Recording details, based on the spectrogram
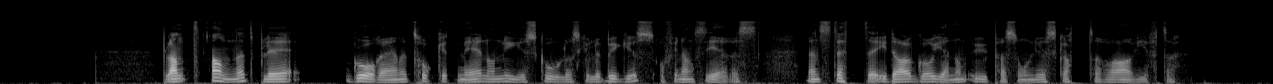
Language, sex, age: Norwegian, male, 36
